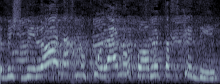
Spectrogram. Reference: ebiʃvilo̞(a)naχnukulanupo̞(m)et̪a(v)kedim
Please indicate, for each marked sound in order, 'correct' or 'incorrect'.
correct, correct, incorrect: f

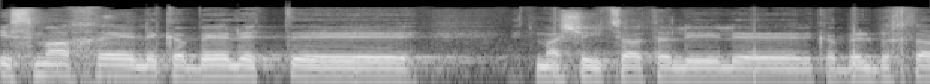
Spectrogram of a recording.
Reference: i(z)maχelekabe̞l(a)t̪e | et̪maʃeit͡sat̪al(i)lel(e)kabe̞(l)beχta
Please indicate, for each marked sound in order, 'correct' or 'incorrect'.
incorrect: s, incorrect: e, correct, correct, correct

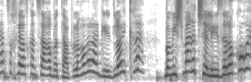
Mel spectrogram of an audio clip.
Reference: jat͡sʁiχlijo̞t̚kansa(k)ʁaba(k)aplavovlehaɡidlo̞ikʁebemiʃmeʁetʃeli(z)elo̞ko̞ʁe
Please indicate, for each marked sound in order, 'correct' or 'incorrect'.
incorrect: none, incorrect: t, correct

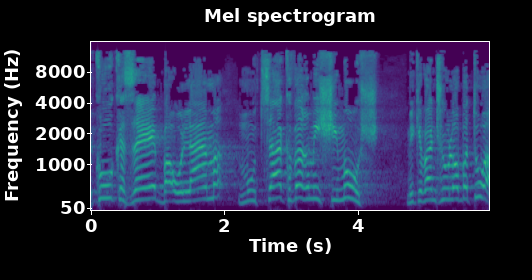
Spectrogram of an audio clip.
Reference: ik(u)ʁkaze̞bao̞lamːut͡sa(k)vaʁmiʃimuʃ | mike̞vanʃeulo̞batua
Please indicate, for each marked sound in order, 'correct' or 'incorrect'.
correct, correct

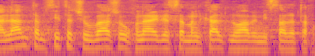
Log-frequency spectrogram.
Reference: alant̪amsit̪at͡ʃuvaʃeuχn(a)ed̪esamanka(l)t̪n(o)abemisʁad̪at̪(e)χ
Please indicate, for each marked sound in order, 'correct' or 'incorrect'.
correct, correct, incorrect: u, incorrect: a

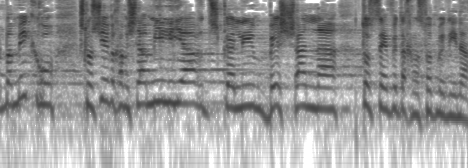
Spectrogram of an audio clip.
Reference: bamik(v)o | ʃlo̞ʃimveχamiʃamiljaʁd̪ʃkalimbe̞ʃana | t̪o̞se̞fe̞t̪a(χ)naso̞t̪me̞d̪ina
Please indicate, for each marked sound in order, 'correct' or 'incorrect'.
incorrect: ʁ, correct

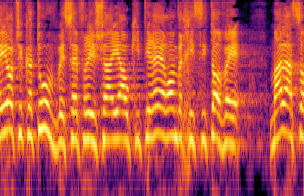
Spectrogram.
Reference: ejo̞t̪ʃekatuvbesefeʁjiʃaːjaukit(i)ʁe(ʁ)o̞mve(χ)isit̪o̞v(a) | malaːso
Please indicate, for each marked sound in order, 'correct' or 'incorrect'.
correct, correct, correct, incorrect: e

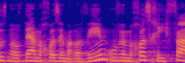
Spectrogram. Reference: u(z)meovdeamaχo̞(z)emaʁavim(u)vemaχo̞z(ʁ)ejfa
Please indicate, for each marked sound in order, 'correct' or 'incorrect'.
correct, correct, correct, incorrect: χ

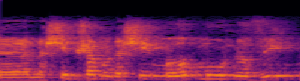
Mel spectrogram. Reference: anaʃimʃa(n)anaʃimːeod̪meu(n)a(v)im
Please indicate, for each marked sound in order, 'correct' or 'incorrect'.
incorrect: m, correct, correct

